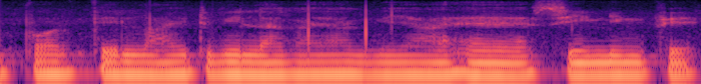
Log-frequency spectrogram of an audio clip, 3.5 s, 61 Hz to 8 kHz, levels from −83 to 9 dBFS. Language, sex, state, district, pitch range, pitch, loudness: Hindi, male, Jharkhand, Ranchi, 105-110 Hz, 110 Hz, -16 LUFS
